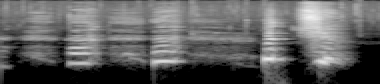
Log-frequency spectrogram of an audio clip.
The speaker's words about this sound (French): Un éternuement étouffé retentit dans la pièce.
